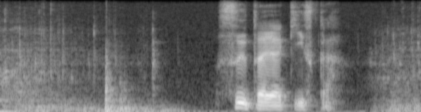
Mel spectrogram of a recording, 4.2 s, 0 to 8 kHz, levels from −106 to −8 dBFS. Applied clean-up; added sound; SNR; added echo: none; Sliding door; 11 dB; none.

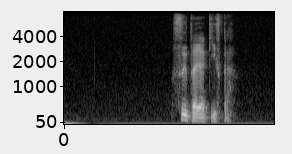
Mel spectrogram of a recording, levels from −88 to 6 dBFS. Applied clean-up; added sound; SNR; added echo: none; none; none; none.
